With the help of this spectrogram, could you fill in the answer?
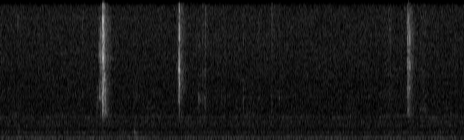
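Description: The tip of a craft knife blade scratches crosshatch lines into a solid red translucent glycerin soap bar held in the hand. Three short, bright scraping clicks stand out over a steady low hum, the first sharpest and the last faint.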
